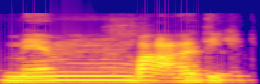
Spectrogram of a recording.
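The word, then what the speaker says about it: مِن بَعدِ: Here we are just pronouncing the sound of meme. So it will be mem ba'di.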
